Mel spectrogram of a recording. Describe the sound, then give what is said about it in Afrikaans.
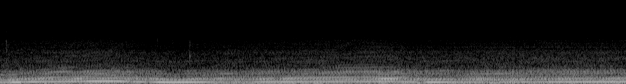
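The 2.8 turbo diesel engine of a Hilux, rated at 150 kW and 500 Nm, accelerates with a deep, steady drone that climbs in pitch. It briefly drops twice as the 6-speed automatic gearbox shifts up, then climbs again. No one speaks. “Die 2.8 turbo diesel stoot 150 kW en 500 Nm vanaf net 1600 toere uit, gekoppel aan 'n 6-spoed outomaties.”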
